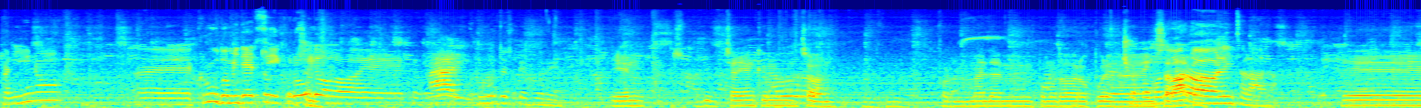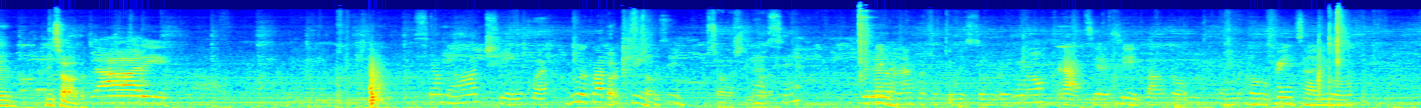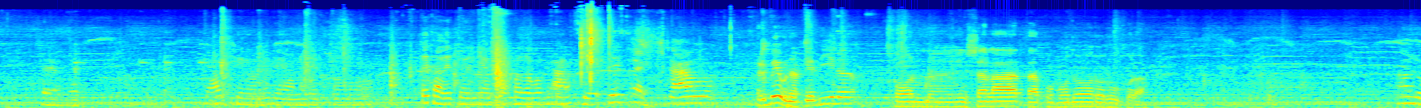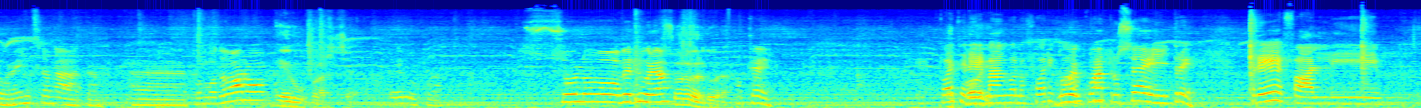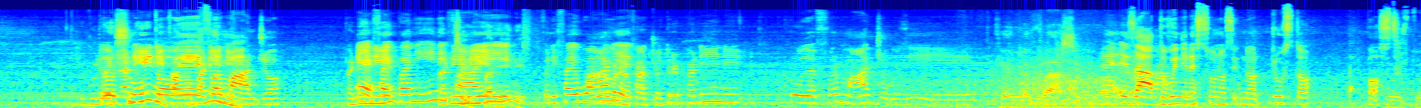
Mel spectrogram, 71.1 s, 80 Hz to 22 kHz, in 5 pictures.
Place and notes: Corso Roma, Serra De Conti AN, Italia - inside caffé italia
ambience of the small bar, wooden walls, people ordering some meals, radio and refrigeration fans on the background.
(xy: Sony PCM-D100)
